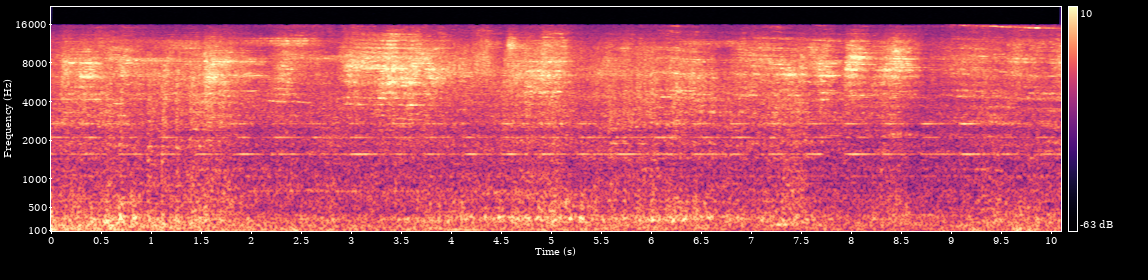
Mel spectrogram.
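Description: Double-stack container well cars of a BNSF intermodal freight train rolling past at speed: a steady rumble and clatter of steel wheels on the rails, with two sharp clanks near the end.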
